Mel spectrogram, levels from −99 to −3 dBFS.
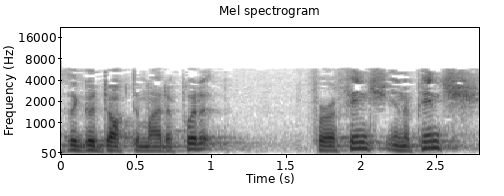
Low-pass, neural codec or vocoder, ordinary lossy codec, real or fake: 7.2 kHz; none; MP3, 24 kbps; real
